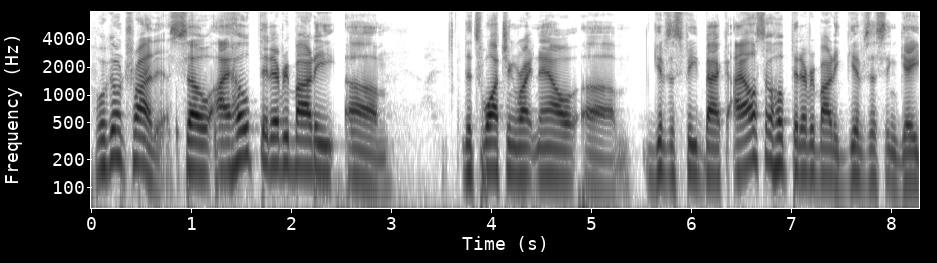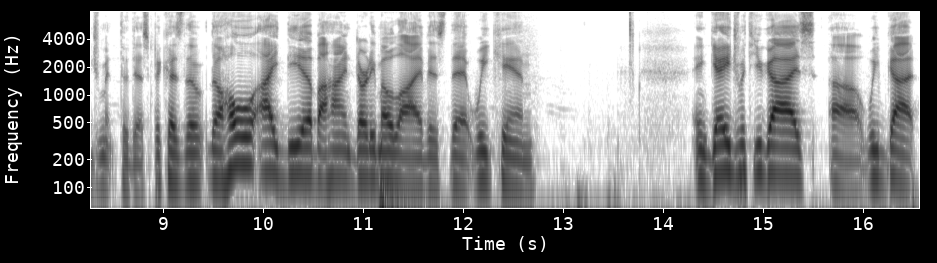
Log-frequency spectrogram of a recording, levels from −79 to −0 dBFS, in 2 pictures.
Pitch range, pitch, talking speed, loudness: 115-145 Hz, 130 Hz, 180 wpm, -17 LUFS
